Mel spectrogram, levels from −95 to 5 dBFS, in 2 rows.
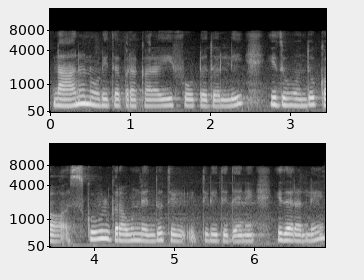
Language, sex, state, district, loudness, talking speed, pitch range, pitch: Kannada, female, Karnataka, Bellary, -17 LUFS, 120 wpm, 180-205 Hz, 190 Hz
